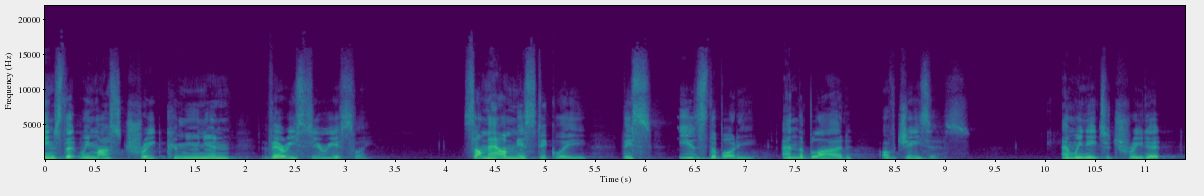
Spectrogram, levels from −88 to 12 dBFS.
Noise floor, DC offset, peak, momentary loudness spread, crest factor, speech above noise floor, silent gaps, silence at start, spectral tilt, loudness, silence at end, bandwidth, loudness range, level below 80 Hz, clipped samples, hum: -73 dBFS; under 0.1%; -6 dBFS; 17 LU; 22 dB; 48 dB; none; 0 s; -5 dB/octave; -26 LUFS; 0.25 s; 15.5 kHz; 4 LU; -90 dBFS; under 0.1%; none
